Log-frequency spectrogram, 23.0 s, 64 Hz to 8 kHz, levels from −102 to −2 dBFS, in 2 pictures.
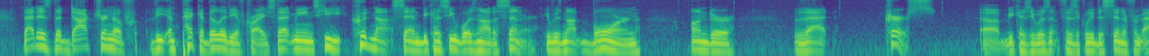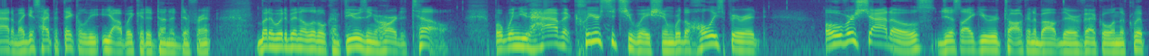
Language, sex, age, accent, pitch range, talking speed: English, male, 30-49, American, 105-150 Hz, 210 wpm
